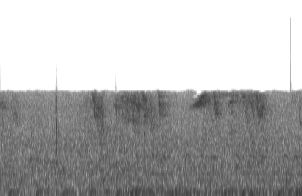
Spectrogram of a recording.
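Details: Senegal coucal chicks about a month old, hand-raised after their nest was destroyed at three days old; thin high squeaky chirps come in a loose cluster through the middle, over a steady low hum.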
